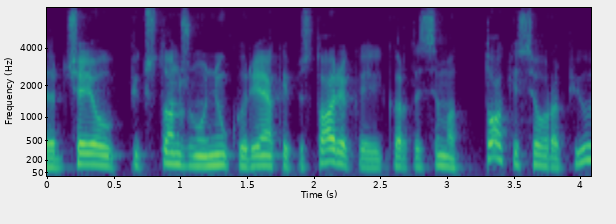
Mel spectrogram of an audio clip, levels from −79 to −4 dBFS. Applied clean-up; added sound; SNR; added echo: neural separator model SepFormer DNS4.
